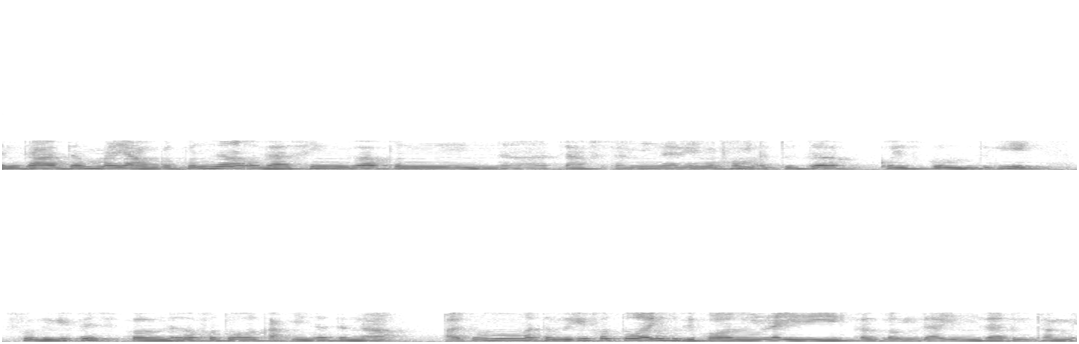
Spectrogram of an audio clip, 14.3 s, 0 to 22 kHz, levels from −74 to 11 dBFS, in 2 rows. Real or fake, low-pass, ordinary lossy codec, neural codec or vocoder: fake; 7.2 kHz; AAC, 16 kbps; autoencoder, 48 kHz, 32 numbers a frame, DAC-VAE, trained on Japanese speech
